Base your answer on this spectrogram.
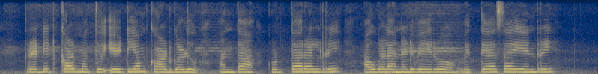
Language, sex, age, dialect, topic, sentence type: Kannada, female, 18-24, Central, banking, question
